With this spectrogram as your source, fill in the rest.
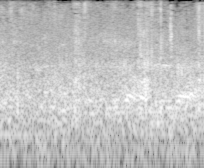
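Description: A group of men murmurs nearby outdoors.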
